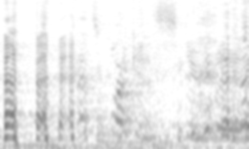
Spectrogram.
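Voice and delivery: laughing through the words; wheezing with laughter. Real, not acted. Laughing at the punchline.

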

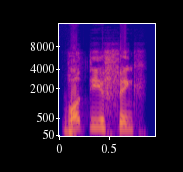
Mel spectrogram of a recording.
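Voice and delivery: ordinary delivery

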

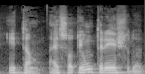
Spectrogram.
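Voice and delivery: ordinary delivery

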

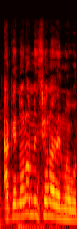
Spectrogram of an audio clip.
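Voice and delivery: soft retold challenge; understated girlfriend's provocation; quiet dare. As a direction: drop the volume for a sly quoted dare.

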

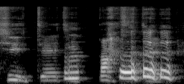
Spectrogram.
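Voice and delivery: high, slow laughing outrage; laughing insult. Real, not acted. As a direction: squeal it through a laugh.

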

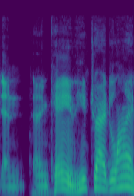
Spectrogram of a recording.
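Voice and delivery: ordinary talk

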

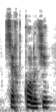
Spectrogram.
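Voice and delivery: ordinary delivery

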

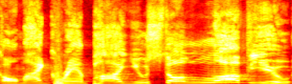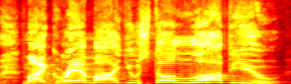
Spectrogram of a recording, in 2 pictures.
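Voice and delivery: high, slow, loud imitation of adoring fans; imitated fan yelling with drawn-out words; gushing fans. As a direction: stretch it out in a hammed-up cry. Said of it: "people come up to me like".

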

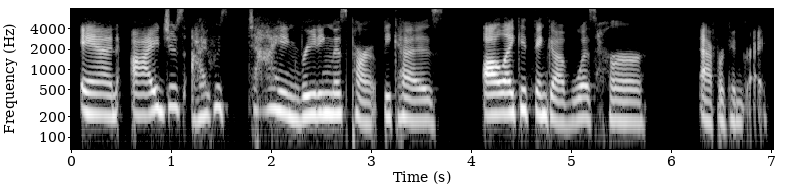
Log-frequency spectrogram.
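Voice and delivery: usual speaking voice

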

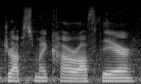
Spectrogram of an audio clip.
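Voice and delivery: ordinary talk, nothing marked

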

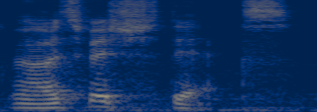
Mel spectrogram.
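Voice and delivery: ordinary talk, nothing marked

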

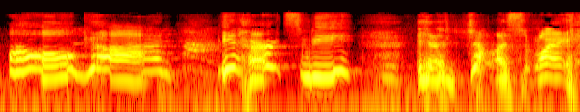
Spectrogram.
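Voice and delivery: high, whiny mock voice with laughter, stretching the words out; mocking the jealous coworker. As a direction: ham up a jealous coworker's fake whining, giggling through it. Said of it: "what I want her to do".

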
